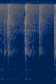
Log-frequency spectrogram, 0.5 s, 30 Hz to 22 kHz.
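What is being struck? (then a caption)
Book-style eyeshadow palette packaging, cardboard. Four light taps on the old-book-style packaging of a Little Briar Rose eyeshadow palette. Each tap gives a short, hollow knock with a mid-pitched tone around 380 Hz. The taps die away almost at once, with the last one the loudest.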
